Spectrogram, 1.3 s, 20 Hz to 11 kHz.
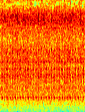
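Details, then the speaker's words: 2010 VW Tiguan with a lean code at idle, just started at 62°: a steady airy hiss and thin whistle over a quiet, even idle. Suction felt at the PCV assembly vent shows a broken diaphragm leaking vacuum; the vent or assembly needs replacing. "over time that rubber diaphragm breaks and this vent here which basically just allows atmospheric air to push onto the diaphragm uh if if you feel any type of suction"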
